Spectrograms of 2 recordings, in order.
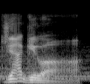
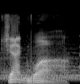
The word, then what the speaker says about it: Jaguar: were talking cars and I pronounced the make Jaguar. Butthead on the next stool takes the time to lean over and say, it's pronounced Jaguar.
